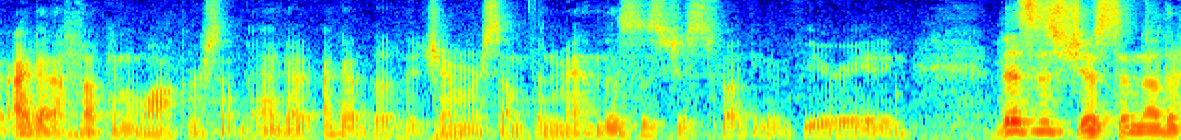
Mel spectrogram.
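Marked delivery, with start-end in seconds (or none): 0.0-4.5 much softer, lower, muttering; deflated mutter. Real, not acted. Fan deflated after ranting about his team, a soft low mutter. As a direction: let the anger drain into a mutter.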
